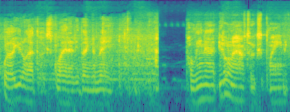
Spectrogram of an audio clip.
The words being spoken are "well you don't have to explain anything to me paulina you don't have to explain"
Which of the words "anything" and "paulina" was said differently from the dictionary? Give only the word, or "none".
none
